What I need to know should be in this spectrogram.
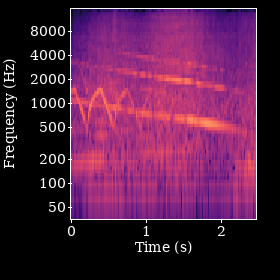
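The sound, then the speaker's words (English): Several police sirens as a line of police cars arrives at a pier: loud wailing cycles rise and fall quickly, while other long steady tones glide slowly downward beneath them. “A line of police cars arrive at the pier.”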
